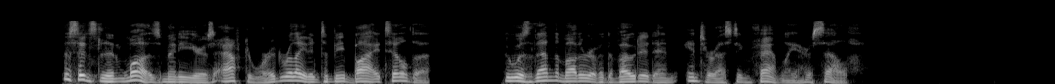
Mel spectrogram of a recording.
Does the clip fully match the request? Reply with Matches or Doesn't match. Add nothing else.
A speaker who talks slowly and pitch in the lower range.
Matches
